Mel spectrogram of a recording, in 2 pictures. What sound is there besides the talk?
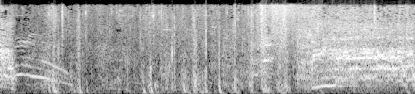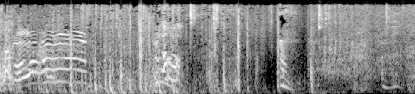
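horse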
